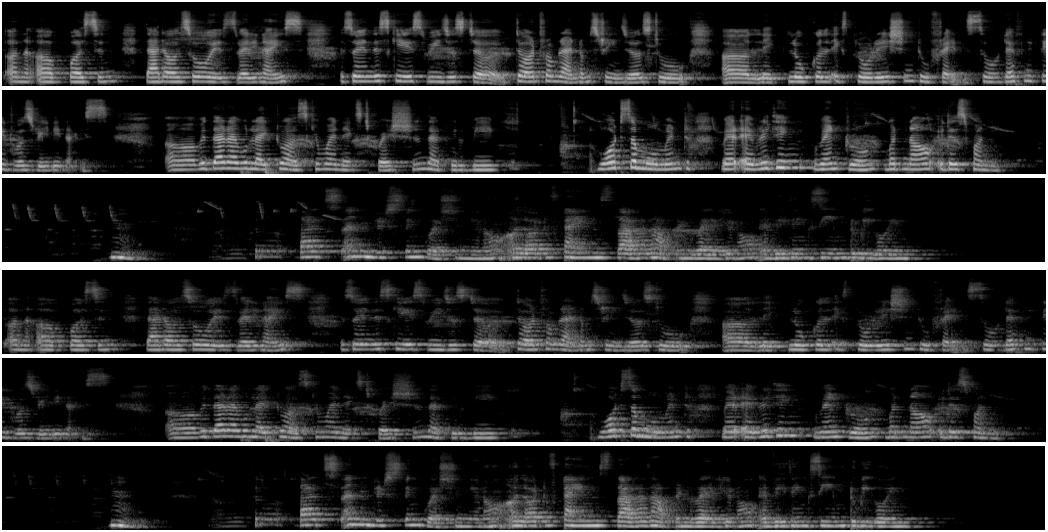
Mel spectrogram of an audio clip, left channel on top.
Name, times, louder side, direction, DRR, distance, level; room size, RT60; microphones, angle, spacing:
voice 1, 0.0-15.6 16.0-20.4, left 5 dB, 75° left, 13 dB, 0.3 m, -27 dB
voice 2, 21.9-22.3 23.0-29.9, right 2 dB, 70° right, 2 dB, 0.6 m, -28 dB
6.4 x 2.5 x 3.2 m, 0.77 s
head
